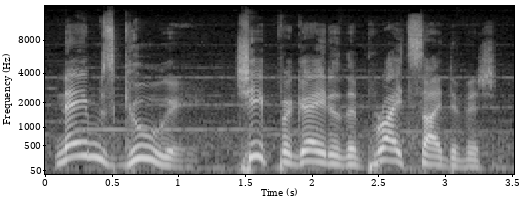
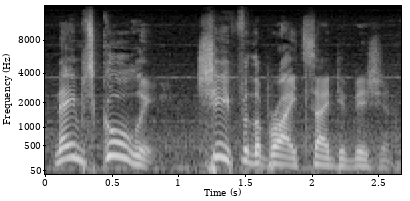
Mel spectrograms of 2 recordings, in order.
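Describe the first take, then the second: First: The voice sounds hesitant and unsure. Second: The voice sounds bold and confident.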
